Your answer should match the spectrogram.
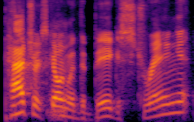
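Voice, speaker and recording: A man's voice: on the high side, animated, unhurried, crowd noise. A man giving live play-by-play commentary on a card game tournament, analytical and often restarting his phrases.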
